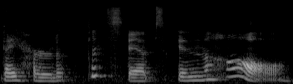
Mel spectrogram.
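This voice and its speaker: A woman's voice: fairly low pitch, big pitch swings, slow, warm tone. A woman reading a picture book aloud to children, theatrically, with questioning asides to the young listeners.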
